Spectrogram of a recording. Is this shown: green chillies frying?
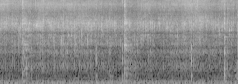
yes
